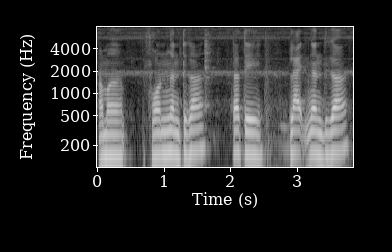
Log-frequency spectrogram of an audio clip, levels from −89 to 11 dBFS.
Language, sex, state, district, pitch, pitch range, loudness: Wancho, male, Arunachal Pradesh, Longding, 155 Hz, 145-160 Hz, -16 LUFS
